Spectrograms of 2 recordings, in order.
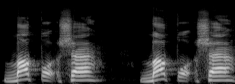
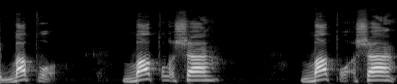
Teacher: बतश, बतश, कलकला भी होगा और पुर भी करना है। ठीक है, बत, आवाज़ लौटेगी, बत, बतश, बतश।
